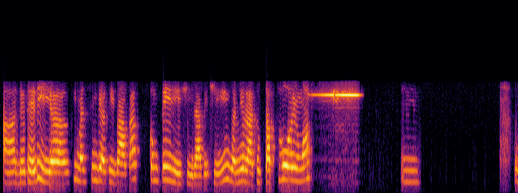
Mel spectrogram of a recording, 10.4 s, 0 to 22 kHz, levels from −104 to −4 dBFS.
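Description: Throughout the clip the speech passes through the G.729 codec. The band runs from about 250 Hz to 3.7 kHz, and codec damage is plainly audible: a rough, slightly synthetic texture from rebuilding each 10 ms frame out of a vocal tract filter, a pitch predictor and a few pulses. This fits an 8 kbit/s G.729A stream, where everything above the line band is discarded.

At 6.08 s a loudspeaker feedback squeal begins. The microphone is picking up the loudspeaker it drives, and at 2.9 kHz the loop gain exceeds one, so that single frequency grows on itself. It swells over roughly three quarters of a second into a steady tone about 10 dB above the speech. It stops at 7.26 s.

During the squeal, from 6.66 to 6.69 s, there is VoIP packet loss concealed by the speech codec. One 20 ms packet is missing, and the decoder fills the gap by extending its last pitch and filter state at decreasing gain. A second loss of 20 ms follows at 9.36 to 9.38 s. 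Each gap is heard as the last sound stretched out and fading. Because the decoder's state carries forward from frame to frame, the sound stays weak or distorted for tens of milliseconds or more after packets resume.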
